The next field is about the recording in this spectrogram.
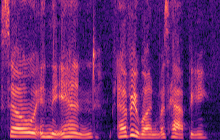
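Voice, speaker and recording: A woman actor playing a composed, wry woman who narrates a radio drama in a measured, dry manner. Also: medium pitch, warm tone, no echo, lightly acted, low-quality recording. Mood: dry, satisfied.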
